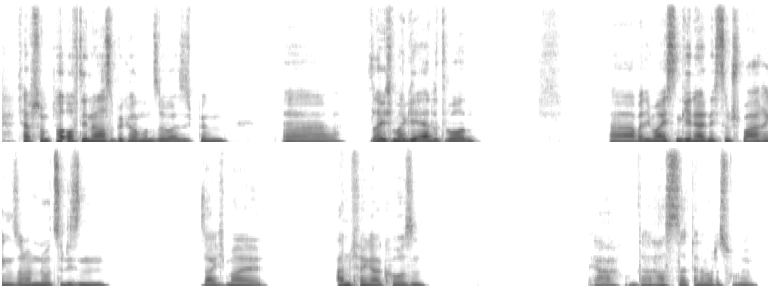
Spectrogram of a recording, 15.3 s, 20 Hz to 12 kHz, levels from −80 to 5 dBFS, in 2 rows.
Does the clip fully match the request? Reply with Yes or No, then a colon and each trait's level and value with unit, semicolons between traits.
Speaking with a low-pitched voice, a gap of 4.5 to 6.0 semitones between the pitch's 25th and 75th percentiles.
No: low, 100 Hz; average, 2.7 semitones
